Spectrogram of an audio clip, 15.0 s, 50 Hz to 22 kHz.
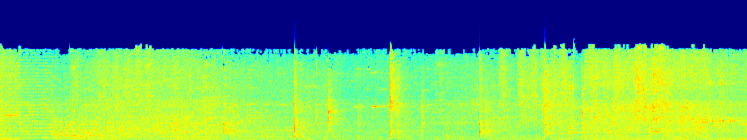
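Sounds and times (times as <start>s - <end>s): street traffic: 0.0s - 14.9s
long vehicle horn: 1.0s - 2.4s.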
